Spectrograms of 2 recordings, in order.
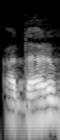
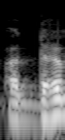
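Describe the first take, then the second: First: अधर्म as a-dharm, r before m; teacher modelling a-dharm for अधर्म; correct pronunciation. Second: अधर्म twisted into ad-dhram; teacher showing faulty ad-dhram for अधर्म; wrong pronunciation. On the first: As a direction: keep the r late in अधर्म, a-dharm. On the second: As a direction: move the r forward in अधर्म, ad-dhram. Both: Shown as a demonstration. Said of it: "अधर्म नहीं होता".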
